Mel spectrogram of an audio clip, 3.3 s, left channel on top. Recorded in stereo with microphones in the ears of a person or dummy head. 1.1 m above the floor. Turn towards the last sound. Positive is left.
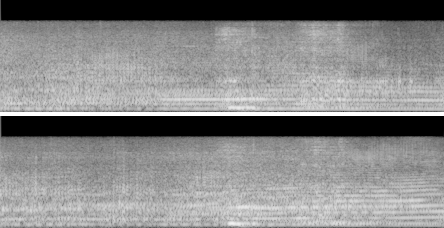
turn(degrees=70)  # may be behind; listen again after turning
